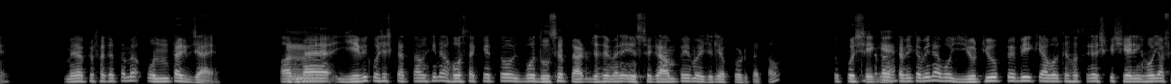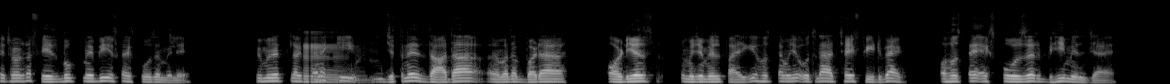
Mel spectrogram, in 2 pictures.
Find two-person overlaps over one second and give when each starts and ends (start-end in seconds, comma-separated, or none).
none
